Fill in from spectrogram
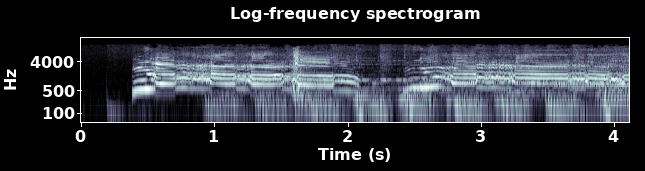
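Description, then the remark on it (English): John Arbuckle screams loudly and at length, his high, wavering voice holding for a couple of seconds, breaking off briefly, then carrying on over a low, pulsing backing. “I haven't heard John scream like that since I waxed the kitchen floor with cream cheese and went skating.”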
